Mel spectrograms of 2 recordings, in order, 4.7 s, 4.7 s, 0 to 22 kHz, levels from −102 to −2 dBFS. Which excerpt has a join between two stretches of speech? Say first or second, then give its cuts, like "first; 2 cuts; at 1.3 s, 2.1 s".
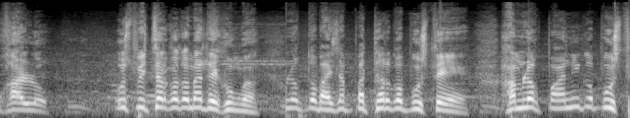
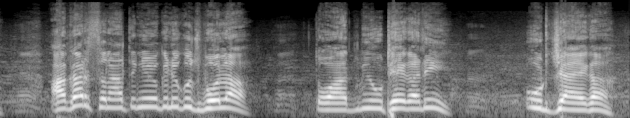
first; 1 cut; at 2.1 s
